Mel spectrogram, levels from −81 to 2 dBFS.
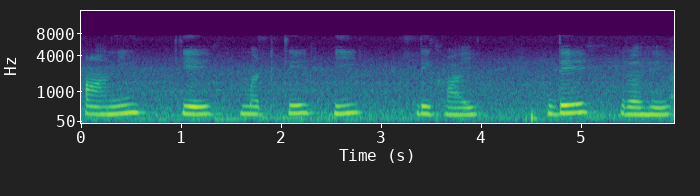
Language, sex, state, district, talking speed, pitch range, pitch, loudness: Hindi, female, Madhya Pradesh, Dhar, 70 wpm, 205-230 Hz, 215 Hz, -17 LUFS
